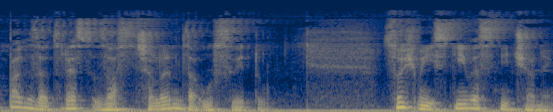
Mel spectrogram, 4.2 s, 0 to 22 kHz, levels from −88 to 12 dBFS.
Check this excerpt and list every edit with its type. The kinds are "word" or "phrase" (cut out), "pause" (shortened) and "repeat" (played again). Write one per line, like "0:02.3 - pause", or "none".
0:03.1 - word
